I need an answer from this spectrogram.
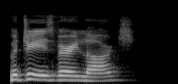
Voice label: Voice Acting es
